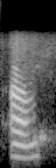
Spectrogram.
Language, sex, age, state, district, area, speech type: Sanskrit, female, 18-30, Kerala, Kollam, urban, conversation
